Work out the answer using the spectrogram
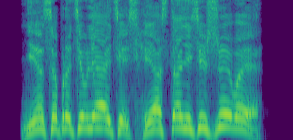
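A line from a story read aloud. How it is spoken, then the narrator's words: Shouted. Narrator (Russian): крикнул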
